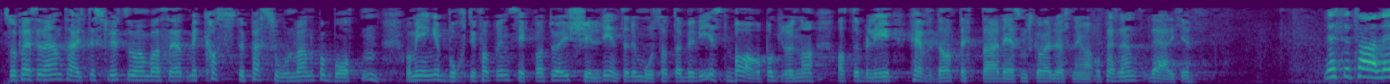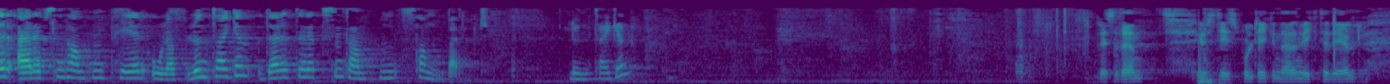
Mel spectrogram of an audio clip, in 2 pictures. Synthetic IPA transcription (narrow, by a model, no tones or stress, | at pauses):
sɔpʰɾɛsɪd̪ɛnt̪hæɪt̪ːɪlslʉt̪ːsɔmɔhɑnbɑːʁəsæɪɑt̪mɛkʰɑst̪əpʰæʁsuːnʋæʁnəpʰɔboːt̪n̩ | ɔmɛɪŋːəbʊʁt̪ɪfʁɔpʰɾɪnsɪpːəɑt̪̚d̪ʉæɾʉɕʏld̪ɪɪnt̪ɪld̪ɛmuːt̪sɑt̪ːəbəʋiːst̪bɑːɾəpɔɡɾʉnːɑʋʔɑ̰t̪̚d̪ɛblɪhɛʋd̪ɑɑt̪̚d̪ɛt̪ːəæɖɛsɔmskɑʋæːɾəløːsnɪŋə̰ɾɔ̰pʰɾɛsɪd̪ɛnt̪d̪ɛæɖɛɪçːə | nɛst̪ət̪ʰɑːləɾæɾɾɛpɾə̥sn̩t̪ʰɑnt̪n̩pʰeːɾuːlɑflʉnt̪ʰæɪɡənd̪æɾɛt̪əɾɛpɾəsn̩t̪ʰɑnt̪n̩sɑnbæ̰ɾɡ | lʉnt̪ʰæɡən | pʰɾɛsɪd̪ɛnt̪jʉst̪iːspʰʊlɪt̪ʰɪkːənæɾɛnʋɪkt̪ɪd̪eːl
